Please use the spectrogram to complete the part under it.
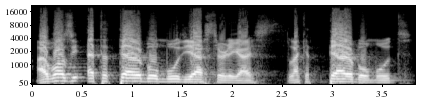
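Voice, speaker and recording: A male streamer talks his viewers through a strategy-game series in a loose, casual way. He chats with the audience between plays, laughs often and swears freely. His voice sits at an everyday middle pitch. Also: animated, normal speed.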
